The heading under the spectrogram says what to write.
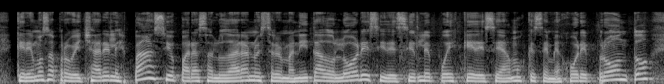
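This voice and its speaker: A woman with a plain, everyday voice speaks at a fairly low pitch and a fairly quick pace, with ordinary pitch variation, very even loudness and hardly any pauses. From Peru. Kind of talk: religious radio talk show. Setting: radio studio.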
